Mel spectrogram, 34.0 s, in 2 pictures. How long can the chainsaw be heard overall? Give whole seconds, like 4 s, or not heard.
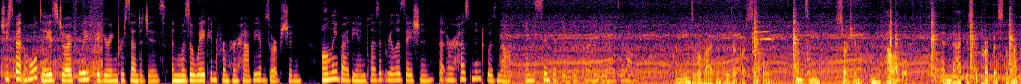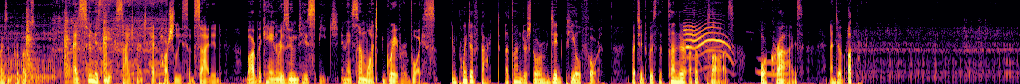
16 s.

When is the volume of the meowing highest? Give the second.
29 s.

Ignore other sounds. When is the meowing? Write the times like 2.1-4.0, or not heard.
12.5-13.6, 28.4-30.1.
